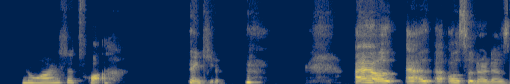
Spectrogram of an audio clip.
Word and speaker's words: Noirangetrois: Noirangetrois. Noirangetrois.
